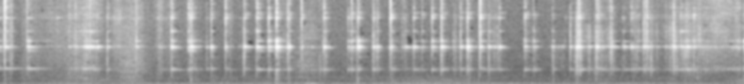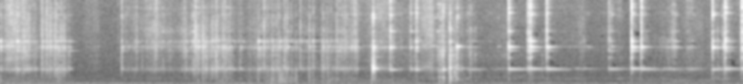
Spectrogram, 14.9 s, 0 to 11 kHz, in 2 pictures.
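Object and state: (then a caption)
Empty ceramic mug. Long nails tap and clink on an empty, hollow black patterned ceramic mug. Rapid, irregular bright clicks carry a clear ringing tone around 2 kHz that dies away almost at once, over a quiet low background.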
